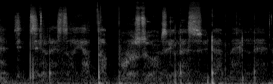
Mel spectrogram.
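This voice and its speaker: Noticeable background noise fills the recording. Through it, a woman whispers at a fairly slow pace. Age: 30s. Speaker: ASMR creator. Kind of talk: casual ASMR chat to camera. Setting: studio, close microphone. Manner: whispered, close-mic.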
